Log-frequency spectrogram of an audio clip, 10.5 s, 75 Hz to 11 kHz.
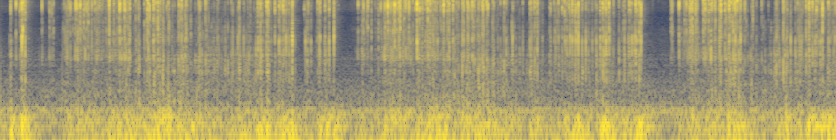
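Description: Long nails scratch and tap the studded surface of a red spiked leather Christian Louboutin stiletto pump held near the mic without touching it. The result is a steady, dry, bright rasping laced with quick light taps and a low rumble underneath. The texture pauses briefly around 4 and 8 seconds.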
